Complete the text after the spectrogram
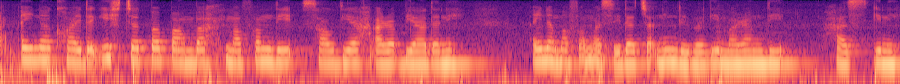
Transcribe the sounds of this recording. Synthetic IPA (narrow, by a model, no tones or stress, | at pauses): ɐjnɐkʰwajdɐɡit͡ʃɐt̚pɐpambɐmɐpʰɐmdisawdijaɐɾɐbijadɐni | ɐjnɐmɐpʰɐmɐsidɐt͡ʃɐ̰t̚niŋlibɐɡimɐɾɐmdihaskini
